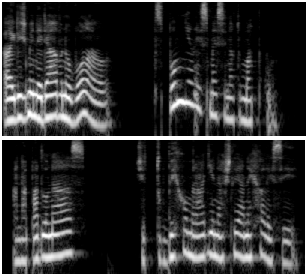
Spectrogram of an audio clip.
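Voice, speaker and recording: A woman's voice: fairly low pitch, darkish tone. Woman reading as sheepish man in his sixties. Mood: apologetic. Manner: sheepish, earnest explaining. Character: stocky apologetic village man in his sixties. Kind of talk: audiobook character reading.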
